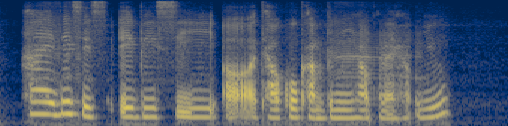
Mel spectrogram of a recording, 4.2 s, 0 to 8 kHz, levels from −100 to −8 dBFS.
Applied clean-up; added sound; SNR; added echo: neural mask model RNNoise.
